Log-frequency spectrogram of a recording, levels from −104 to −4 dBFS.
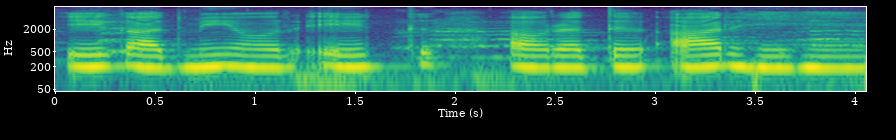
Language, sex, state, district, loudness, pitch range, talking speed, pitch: Hindi, female, Uttar Pradesh, Lucknow, -16 LUFS, 195-205 Hz, 120 wpm, 200 Hz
